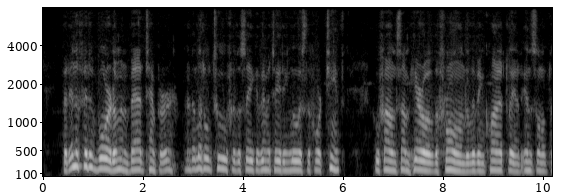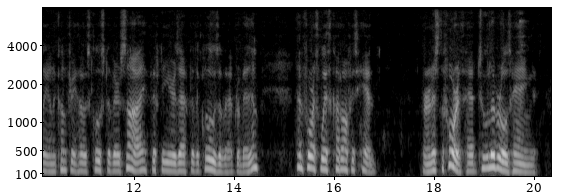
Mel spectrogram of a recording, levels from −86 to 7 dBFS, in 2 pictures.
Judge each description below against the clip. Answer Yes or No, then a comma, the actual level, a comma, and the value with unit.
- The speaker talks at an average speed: Yes, average, 170 wpm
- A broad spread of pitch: No, average, 2.8 semitones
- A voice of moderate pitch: Yes, medium, 155 Hz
